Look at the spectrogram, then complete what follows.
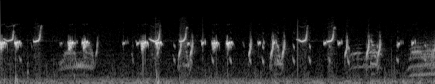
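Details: Common quail calling, a recording used by hunters: clipped, high, bright notes in rapid pairs and triplets, repeated steadily throughout, with a few rougher lower calls mixed in and a faint hum underneath.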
